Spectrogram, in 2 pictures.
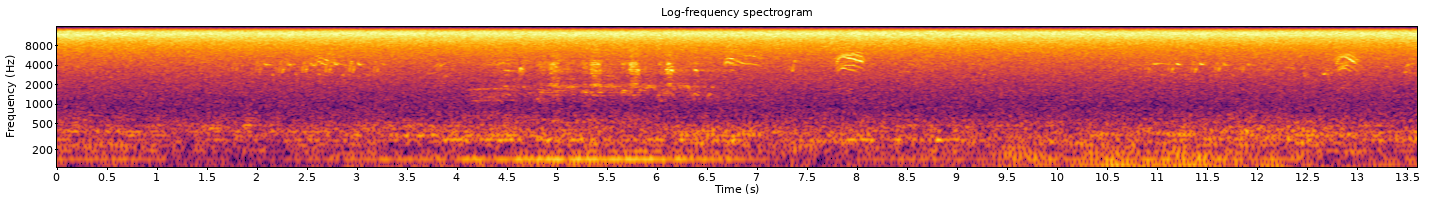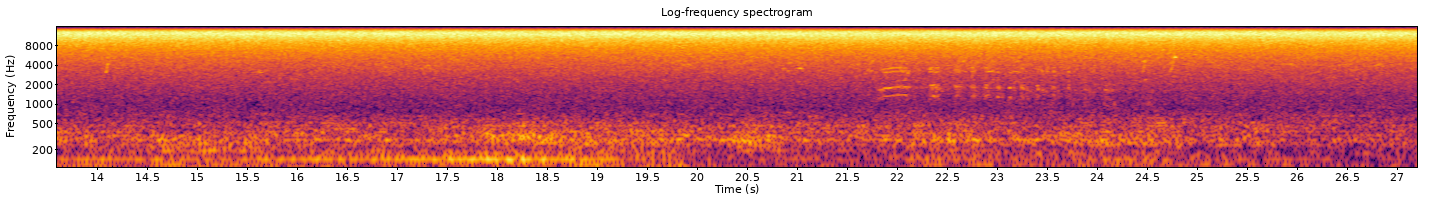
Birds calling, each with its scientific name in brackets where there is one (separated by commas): Hawaii Amakihi (Chlorodrepanis virens), Erckel's Francolin (Pternistis erckelii)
